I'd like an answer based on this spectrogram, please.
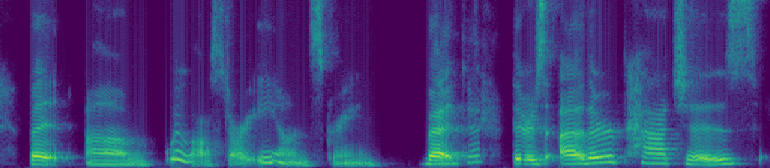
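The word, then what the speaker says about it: Aeon: But um we'll just I want to get to the next screen, Joy, and show them what um Eon does.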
